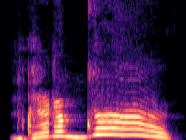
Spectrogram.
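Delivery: high hurried family voice; rushing dad. Retold or imitated. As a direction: urge everyone out. Joining the rushing parent.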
